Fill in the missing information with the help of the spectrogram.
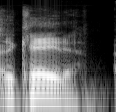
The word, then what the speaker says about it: cicada: That's the name of it, right? Am I saying it right? – Cicada. – Cicada. Let's go with... So cicadas is the correct word.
